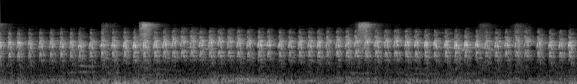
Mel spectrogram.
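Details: Rapid geberan chattering from a sooty-headed bulbul, with bright repeated notes about three per second and two or three higher whistled notes rising above the steady stream.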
